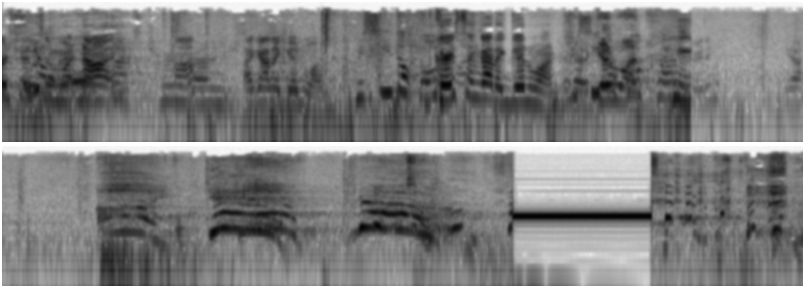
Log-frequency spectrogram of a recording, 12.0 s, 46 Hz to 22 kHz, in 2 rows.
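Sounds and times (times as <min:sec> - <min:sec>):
high-pitched censor beep: 0:09.8 - 0:10.9.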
